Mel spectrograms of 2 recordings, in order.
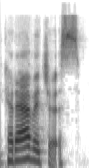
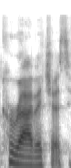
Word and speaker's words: Kadavicius: Mandy Kadavicius, because if Nick Ricade is watching, that is how you pronounce her last name if you're Lithuanian. Or you can go with Karavicius if you can't roll your R's, but that's fine.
